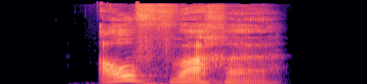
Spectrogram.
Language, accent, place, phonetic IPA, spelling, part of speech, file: German, Germany, Berlin, [ˈaʊ̯fˌvaxə], aufwache, verb, De-aufwache.ogg
- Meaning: inflection of aufwachen: 1. first-person singular dependent present 2. first/third-person singular dependent subjunctive I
